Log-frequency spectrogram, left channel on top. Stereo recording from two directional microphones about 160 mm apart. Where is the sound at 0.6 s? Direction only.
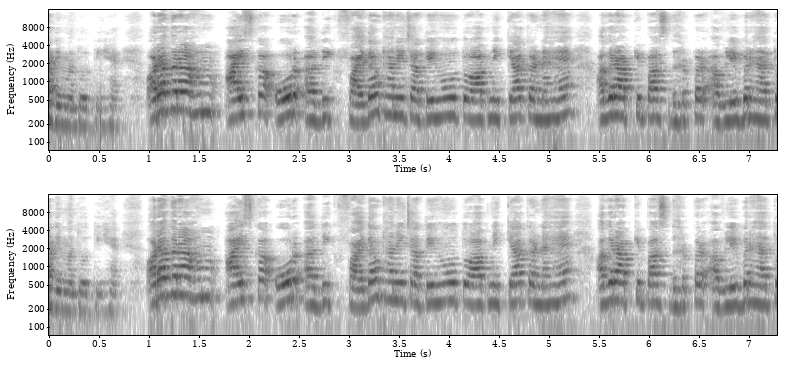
25° right (ahead or behind).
